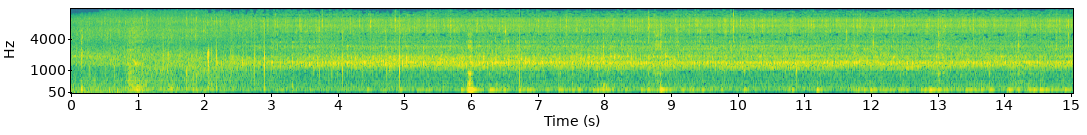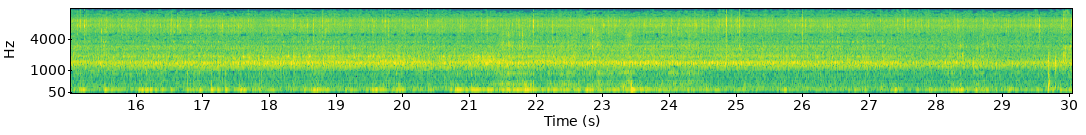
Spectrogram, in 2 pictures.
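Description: Underwater sound heard through a camera's waterproof housing: a steady high hum over a low drone, with scattered clicks and knocks, the loudest about six seconds in.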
